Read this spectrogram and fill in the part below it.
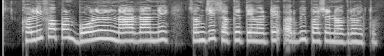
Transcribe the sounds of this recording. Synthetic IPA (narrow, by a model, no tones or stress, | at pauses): kʰəlifapəɳbolnaɾane | səmd͡ʒiʃəket̪emaʈeʔəɾbibʱaʃanoaɡɾəɦət̪ũ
